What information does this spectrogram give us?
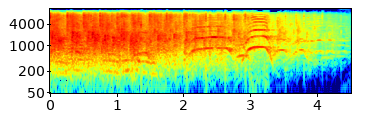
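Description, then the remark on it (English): A crowd claps for Liz Winstead in a dense burst of applause that slowly thins and fades, with rising and falling whistle-like tones sweeping through the second half. “Well, with that, Liz Winstead, everybody, round of applause.”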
